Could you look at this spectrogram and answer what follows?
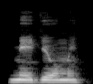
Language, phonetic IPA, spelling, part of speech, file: Russian, [ˈmʲedʲɪʊmɨ], медиумы, noun, Ru-медиумы.ogg
- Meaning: nominative plural of ме́диум (médium)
